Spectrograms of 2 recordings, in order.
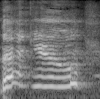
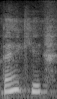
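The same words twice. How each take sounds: First: It is said loudly. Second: It is said very quietly.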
